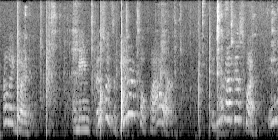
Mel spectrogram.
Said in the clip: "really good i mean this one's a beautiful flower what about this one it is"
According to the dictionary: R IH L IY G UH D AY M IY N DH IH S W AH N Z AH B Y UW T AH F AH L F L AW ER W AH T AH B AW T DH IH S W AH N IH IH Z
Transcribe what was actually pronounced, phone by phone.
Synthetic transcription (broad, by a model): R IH L IY G UH D AY M IY N DH IH S W AH Z AH B Y UW T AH F L F L AW ER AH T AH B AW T DH IH S W AH N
